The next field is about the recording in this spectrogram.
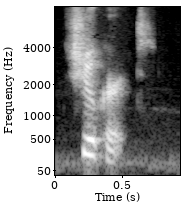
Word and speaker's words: Shukert: Shukert.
